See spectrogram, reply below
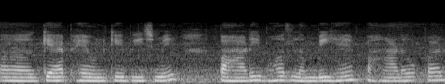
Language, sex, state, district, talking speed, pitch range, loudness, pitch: Hindi, female, Chhattisgarh, Rajnandgaon, 160 wpm, 170-185 Hz, -16 LUFS, 175 Hz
